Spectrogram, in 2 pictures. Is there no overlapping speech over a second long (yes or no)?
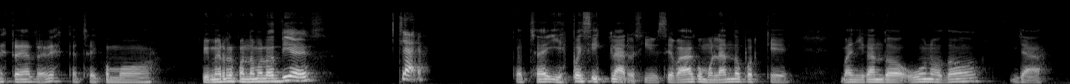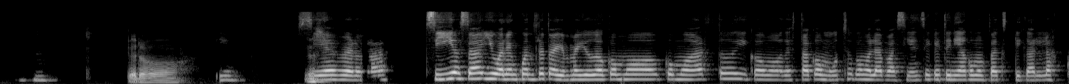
yes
